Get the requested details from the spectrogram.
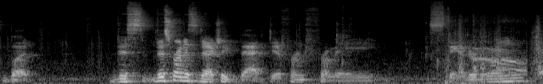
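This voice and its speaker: Amid audible room echo, a man at medium pitch speaks at a fairly slow pace with very wide pitch swings and long, frequent pauses. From Ireland. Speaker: video game streamer. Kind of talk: live gameplay commentary. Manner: casual, rambling with fillers.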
